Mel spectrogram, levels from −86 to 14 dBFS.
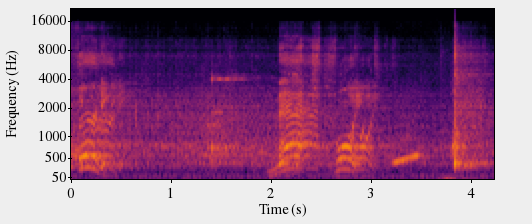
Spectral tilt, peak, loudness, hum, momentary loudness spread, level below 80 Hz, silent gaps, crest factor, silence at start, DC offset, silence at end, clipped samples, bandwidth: -1.5 dB/octave; 0 dBFS; -22 LUFS; none; 16 LU; -60 dBFS; none; 24 dB; 0 s; under 0.1%; 0 s; under 0.1%; 16 kHz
